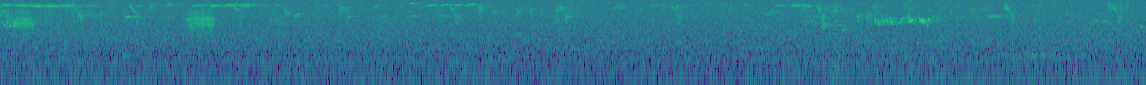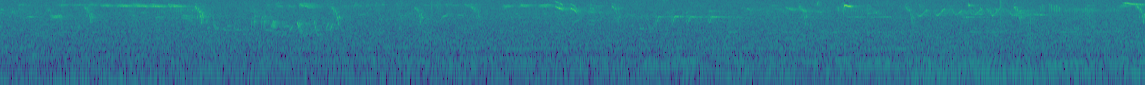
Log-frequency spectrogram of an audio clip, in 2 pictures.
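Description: Near-silent woodland ambience with scattered faint, high bird chirps and short calls now and then.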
